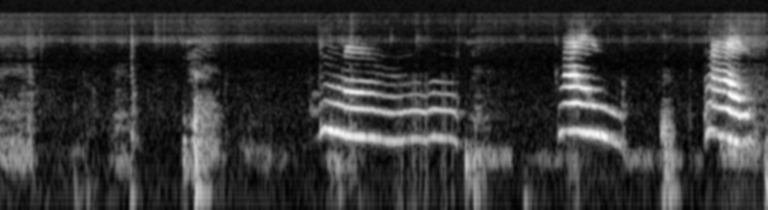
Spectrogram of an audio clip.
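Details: Persian kittens at play give several clear meows: a long, level, slightly wavering mew, then two shorter falling meows, with soft thumps and rustles of play between calls.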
